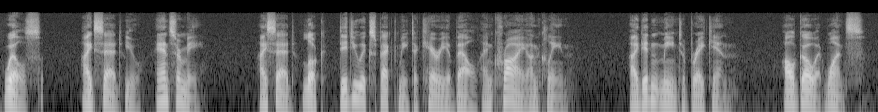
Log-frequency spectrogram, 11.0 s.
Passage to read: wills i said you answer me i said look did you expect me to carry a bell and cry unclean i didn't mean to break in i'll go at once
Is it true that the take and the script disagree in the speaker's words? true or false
false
